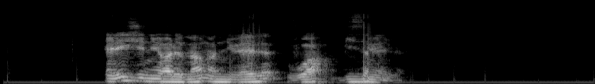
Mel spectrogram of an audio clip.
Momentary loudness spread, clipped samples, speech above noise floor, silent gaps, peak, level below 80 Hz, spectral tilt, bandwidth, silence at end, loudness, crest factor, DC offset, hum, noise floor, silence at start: 11 LU; under 0.1%; 36 dB; none; -6 dBFS; -50 dBFS; -7.5 dB/octave; 10 kHz; 2 s; -23 LUFS; 20 dB; under 0.1%; none; -58 dBFS; 1.05 s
